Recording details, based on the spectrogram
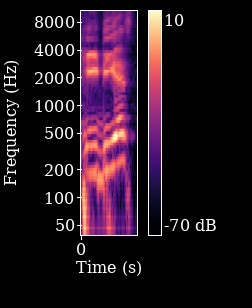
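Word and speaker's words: hideous: adjective ही है सर और इसका प्रोनाउंस होता है डियस मैंने डियस ही पढ़ा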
